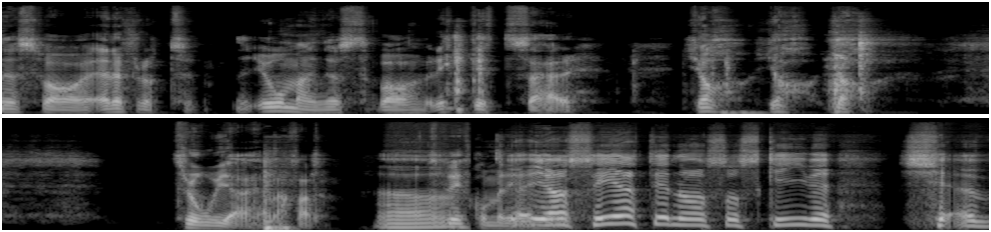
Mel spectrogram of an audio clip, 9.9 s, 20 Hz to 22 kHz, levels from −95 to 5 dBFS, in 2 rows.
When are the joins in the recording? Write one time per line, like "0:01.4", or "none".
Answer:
0:07.3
